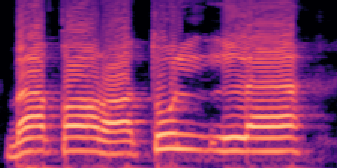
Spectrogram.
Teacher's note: انہا بقرۃ لا، قاف کو موٹا کرنا ہے، را کے اوپر زبر ہے تو را کو موٹا کرنا ہے. بقرۃ لا، یہ گول تا ہے، اس کے اوپر تنوین ہے، گول تا کو لام کے ساتھ پلس کرنا ہے، لام میں سختی کرنی ہے.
